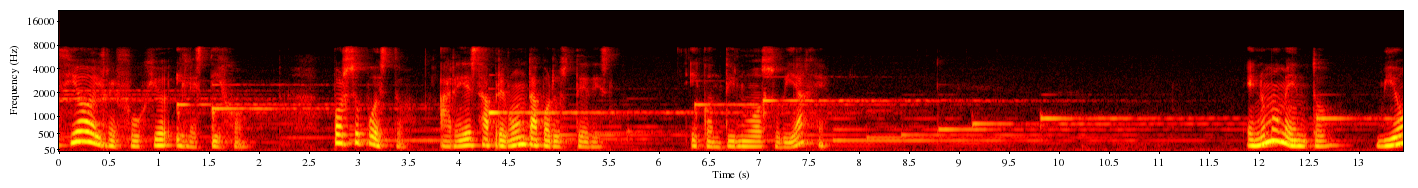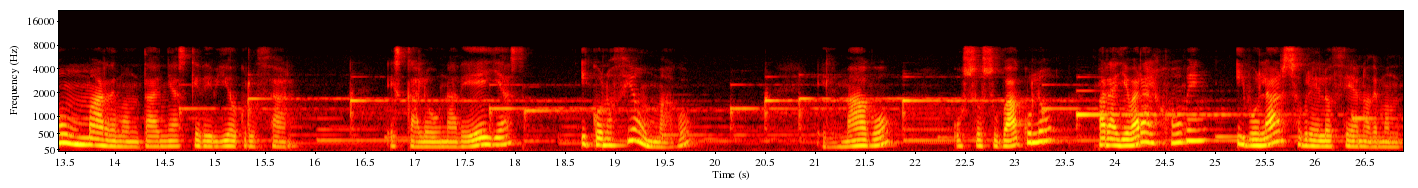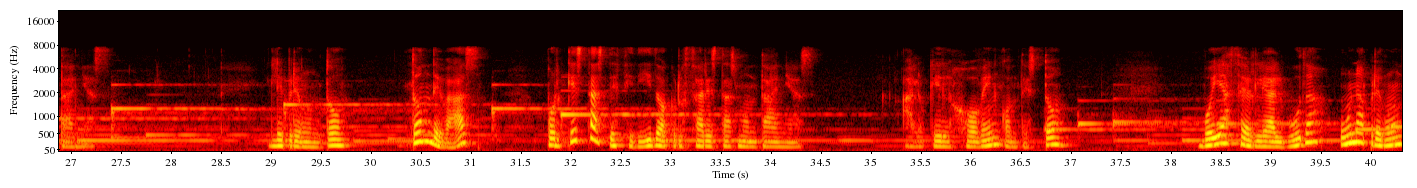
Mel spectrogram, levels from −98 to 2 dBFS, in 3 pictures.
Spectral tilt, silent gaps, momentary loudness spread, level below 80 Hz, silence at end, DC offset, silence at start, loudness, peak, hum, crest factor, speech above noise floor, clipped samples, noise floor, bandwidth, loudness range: -7 dB/octave; none; 20 LU; -70 dBFS; 0 s; under 0.1%; 0 s; -32 LUFS; -14 dBFS; none; 18 dB; 29 dB; under 0.1%; -59 dBFS; 7.6 kHz; 9 LU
